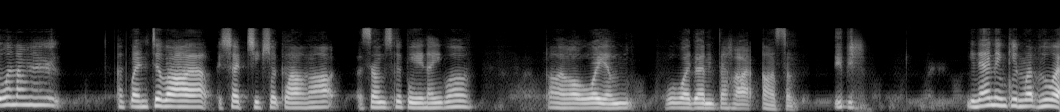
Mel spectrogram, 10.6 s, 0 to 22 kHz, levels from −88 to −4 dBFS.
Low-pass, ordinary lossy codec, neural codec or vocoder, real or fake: none; none; codec, 16 kHz, 0.5 kbps, FreqCodec, larger model; fake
